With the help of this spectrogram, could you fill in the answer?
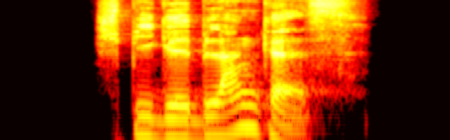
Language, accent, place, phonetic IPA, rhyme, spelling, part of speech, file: German, Germany, Berlin, [ˌʃpiːɡl̩ˈblaŋkəs], -aŋkəs, spiegelblankes, adjective, De-spiegelblankes.ogg
- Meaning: strong/mixed nominative/accusative neuter singular of spiegelblank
